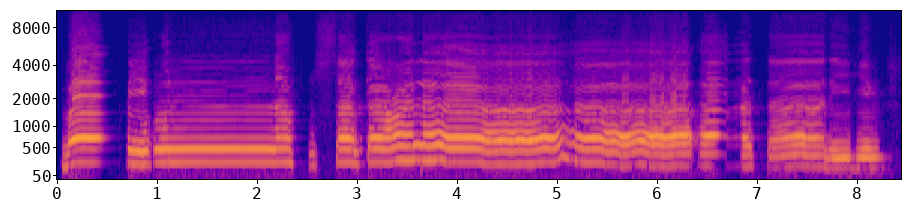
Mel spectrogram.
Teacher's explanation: Ala, la dibaca dengan panjang, ada ombak rindu di sini, 4 ataupun 5 harakat.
